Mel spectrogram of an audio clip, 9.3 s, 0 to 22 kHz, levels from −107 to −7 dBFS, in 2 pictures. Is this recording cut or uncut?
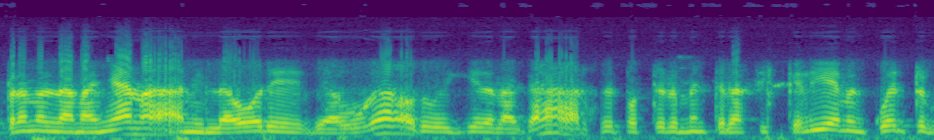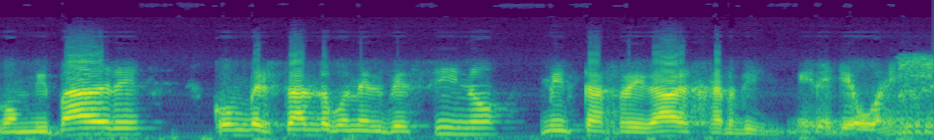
uncut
